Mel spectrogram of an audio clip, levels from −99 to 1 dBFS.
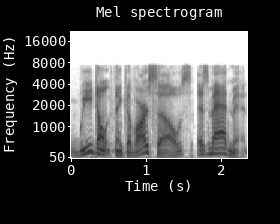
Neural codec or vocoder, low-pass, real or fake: codec, 16 kHz, 8 kbps, FunCodec, trained on Chinese and English, 25 frames a second; 7.2 kHz; fake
